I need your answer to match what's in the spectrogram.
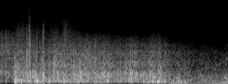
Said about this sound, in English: Just as Lawrence spoke, there was a sharp clap of thunder, despite the fact that it had previously been a bright, sunny day. Must be a summer rain shower.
